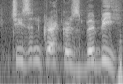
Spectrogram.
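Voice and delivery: high, whooping catchphrase; high-pitched gleeful holler; excited exclamation. Real, not acted. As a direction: cry it out high in the thrill of the jump. Exclaims a catchphrase mid-jump.

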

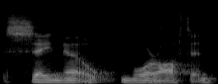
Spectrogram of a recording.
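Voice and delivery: usual speaking voice

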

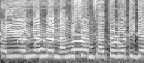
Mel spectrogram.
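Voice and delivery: high, loud teasing countdown; egging on. Real, not acted. Streamer cueing a friend to cry on three, loud egging on.

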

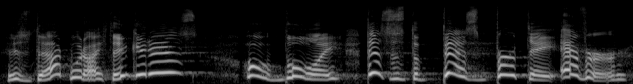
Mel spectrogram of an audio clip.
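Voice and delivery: high, drawn-out delighted wonder; thrilled Cow. Acted. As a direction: gush over a birthday surprise. Cow thrilled at birthday surprise.

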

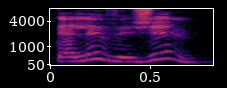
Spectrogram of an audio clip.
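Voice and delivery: "Television" with pitch lifted on VI; teleVIsion, stressed on VI. Shown as a demonstration. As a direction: raise VI in "television", then fall. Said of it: "मेरा pitch high हो जाएगा".

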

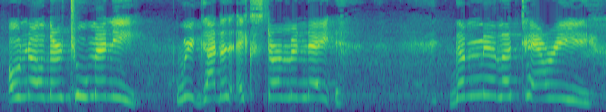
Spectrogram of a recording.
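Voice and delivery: excited. Pretend. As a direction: blurt it out in a panic. Excited panicked narration.

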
